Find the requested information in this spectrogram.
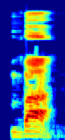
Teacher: دونوں ہونٹوں کے تر حصے سے ادا ہوتا ہے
